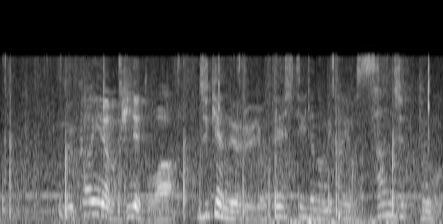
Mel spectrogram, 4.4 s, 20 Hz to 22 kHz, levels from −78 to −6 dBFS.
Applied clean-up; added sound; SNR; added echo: none; Walk, footsteps + Waves, surf; 6 dB; none.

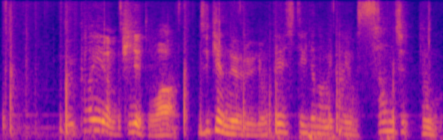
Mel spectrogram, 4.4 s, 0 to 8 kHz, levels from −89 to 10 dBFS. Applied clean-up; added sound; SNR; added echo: neural mask model RNNoise.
